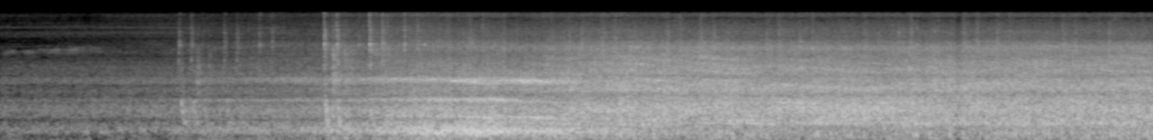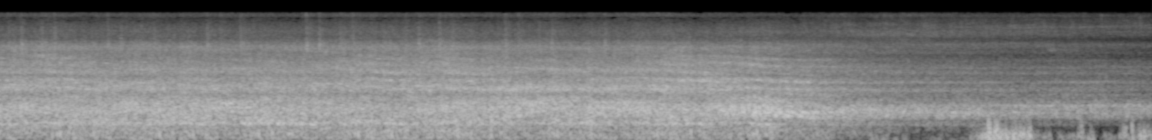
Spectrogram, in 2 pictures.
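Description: Electric-hauled passenger express train passing at high speed: the sound builds over the first few seconds as the locomotive arrives, then a steady rushing clatter of coach wheels on the rails for about ten seconds, fading as the end of the train goes by.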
